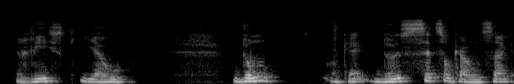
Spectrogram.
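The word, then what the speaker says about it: חזקיהו: Donc ici, et Ézéchias, c'est Rizkiyahu pareil. Rizkiyahu.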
